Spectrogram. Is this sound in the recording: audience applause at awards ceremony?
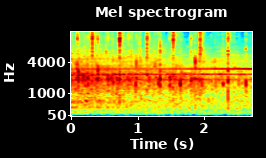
yes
